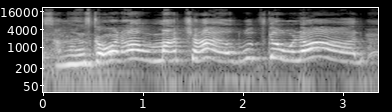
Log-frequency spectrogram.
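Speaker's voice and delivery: high, drawn-out alarmed wail; mock panic. Expectant mother retelling her scare at the scan, in mock panic. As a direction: play up the panic, stretching it out.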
